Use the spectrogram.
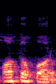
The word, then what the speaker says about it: অতঃপর: যদি শব্দের বা পদের মধ্যে বিসর্গ থাকে তাহলে বাংলা উচ্চারণে বিসর্গ পরবর্তী ব্যঞ্জন বর্ণটির উচ্চারণ দুবার হবে।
